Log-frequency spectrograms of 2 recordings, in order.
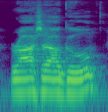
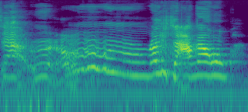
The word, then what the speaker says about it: Ra's al Ghul: The images are, in some people's opinion, a reference to the Court of Owls and Ra's al Ghul.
